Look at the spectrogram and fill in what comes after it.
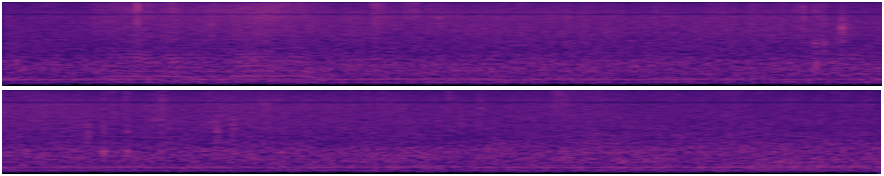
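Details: Western honey bees (Apis mellifera) swarm a flowering showy hebe bush (Hebe speciosa) covered in blooms; a dense, steady droning buzz fills the recording, with a constant low hum running beneath it.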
